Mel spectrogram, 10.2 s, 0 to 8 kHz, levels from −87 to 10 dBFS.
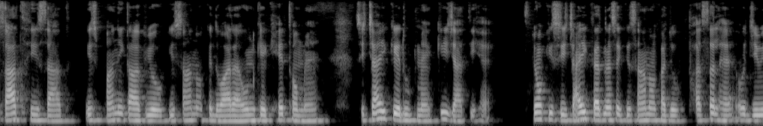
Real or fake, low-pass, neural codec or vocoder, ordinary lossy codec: real; none; none; none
